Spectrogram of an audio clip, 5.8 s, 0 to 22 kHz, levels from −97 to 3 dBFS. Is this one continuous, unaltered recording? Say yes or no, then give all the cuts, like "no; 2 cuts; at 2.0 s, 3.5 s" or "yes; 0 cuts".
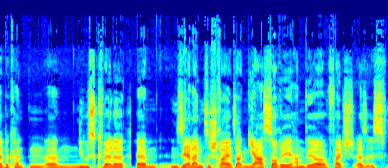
no; 3 cuts; at 2.0 s, 3.1 s, 3.5 s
